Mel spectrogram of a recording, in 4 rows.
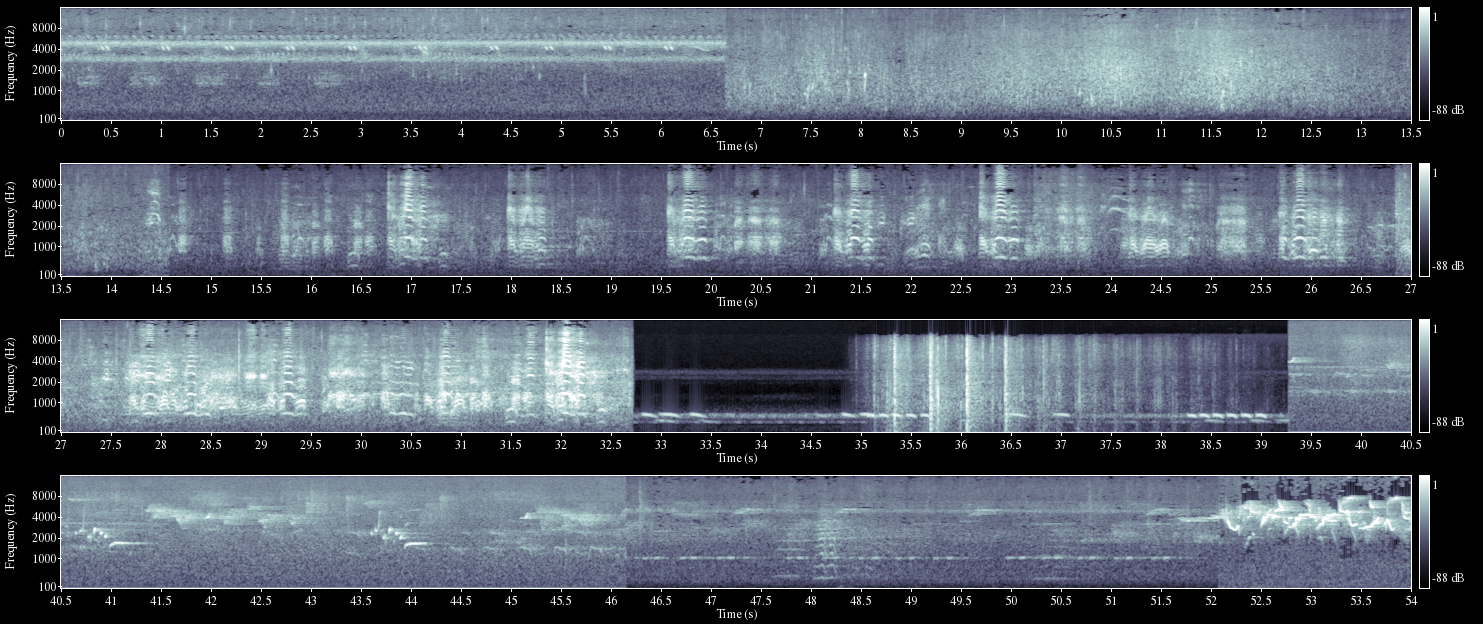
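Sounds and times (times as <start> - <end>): birds harsh calls: 26.9 - 32.8, 39.3 - 46.2.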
